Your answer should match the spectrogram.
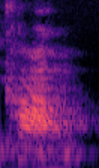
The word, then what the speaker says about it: calm: Deuxième phrase, c'est stay calm. Stay calm. OK? Moi, j'aime dire stay calm. Je ne vais pas prononcer L là. Moi, je dis stay calm.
